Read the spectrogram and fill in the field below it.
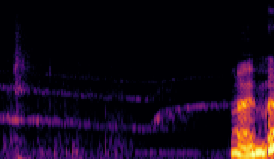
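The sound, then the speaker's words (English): An ambulance siren wails past, its steady tone sliding lower in pitch as it moves away, before a person starts talking. “Sorry, an ambulance just went by.”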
